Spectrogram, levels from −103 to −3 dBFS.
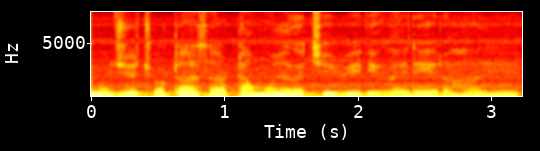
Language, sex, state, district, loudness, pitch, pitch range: Hindi, female, Arunachal Pradesh, Papum Pare, -14 LUFS, 195 Hz, 180-205 Hz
